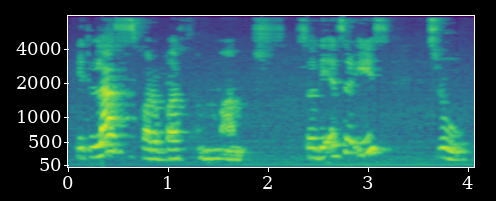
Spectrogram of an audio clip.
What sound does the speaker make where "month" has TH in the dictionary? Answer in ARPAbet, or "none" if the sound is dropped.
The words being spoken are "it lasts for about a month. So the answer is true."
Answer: S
